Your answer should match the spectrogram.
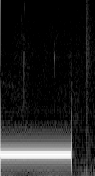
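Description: A telephone call tone while dialing: one steady, unbroken mid-pitched beep lasting about a second and a half, then it cuts off abruptly, followed by a couple of tiny faint clicks.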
